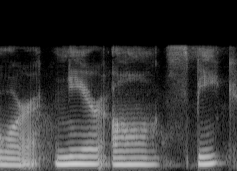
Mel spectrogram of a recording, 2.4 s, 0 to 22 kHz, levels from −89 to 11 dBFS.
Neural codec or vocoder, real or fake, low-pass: codec, 24 kHz, 0.9 kbps, WavTokenizer, small release; fake; 7.2 kHz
